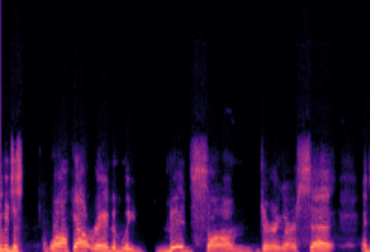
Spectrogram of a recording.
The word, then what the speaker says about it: Miami: it's spelled like Miami but it's called It's pronounced Mi for some reason playing at this uh it's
